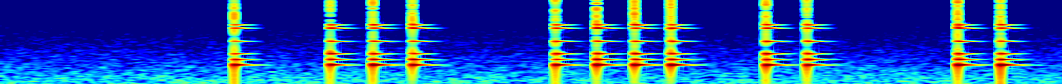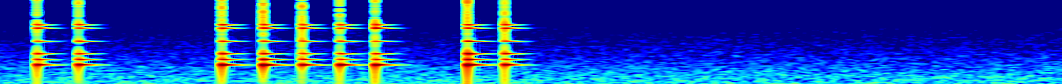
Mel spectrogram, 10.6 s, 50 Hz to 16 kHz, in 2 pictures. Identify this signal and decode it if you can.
Tap code, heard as taps on a metal pipe, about 5 knocks a second. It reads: CRGW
